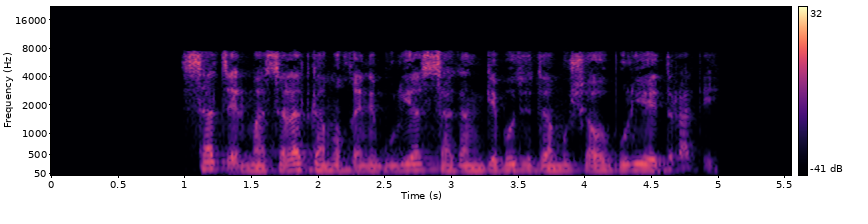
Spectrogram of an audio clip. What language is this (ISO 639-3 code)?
kat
